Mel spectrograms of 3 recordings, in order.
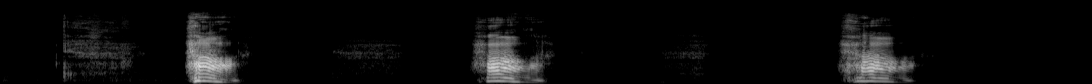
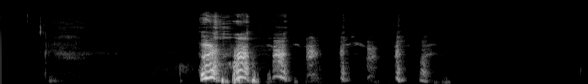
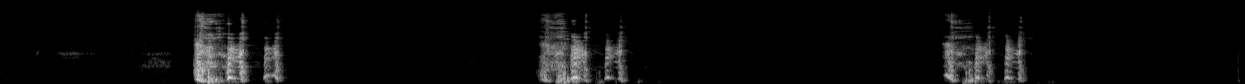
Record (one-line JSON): {"exhalation_length": "10.9 s", "exhalation_amplitude": 30920, "exhalation_signal_mean_std_ratio": 0.25, "cough_length": "5.9 s", "cough_amplitude": 29199, "cough_signal_mean_std_ratio": 0.26, "three_cough_length": "12.5 s", "three_cough_amplitude": 32767, "three_cough_signal_mean_std_ratio": 0.24, "survey_phase": "beta (2021-08-13 to 2022-03-07)", "age": "65+", "gender": "Male", "wearing_mask": "No", "symptom_none": true, "smoker_status": "Never smoked", "respiratory_condition_asthma": false, "respiratory_condition_other": false, "recruitment_source": "REACT", "submission_delay": "3 days", "covid_test_result": "Negative", "covid_test_method": "RT-qPCR", "influenza_a_test_result": "Negative", "influenza_b_test_result": "Negative"}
